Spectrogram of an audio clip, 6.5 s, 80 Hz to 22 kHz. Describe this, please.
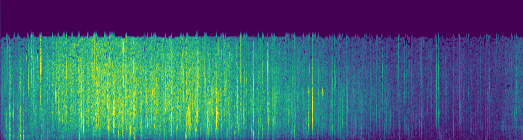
Small stone avalanche caused by dislodging some rocks from an overcrop.
Recorded with a Zoom H2 with 90° dispersion.
destruction, rock, avalanche, rubble, fall, slide, stone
